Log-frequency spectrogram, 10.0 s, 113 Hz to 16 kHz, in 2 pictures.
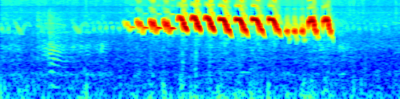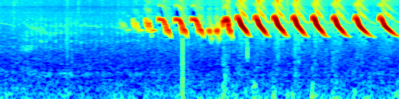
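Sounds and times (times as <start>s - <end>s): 
tree pipit singing: 1.6s - 4.2s, 6.2s - 9.9s.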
